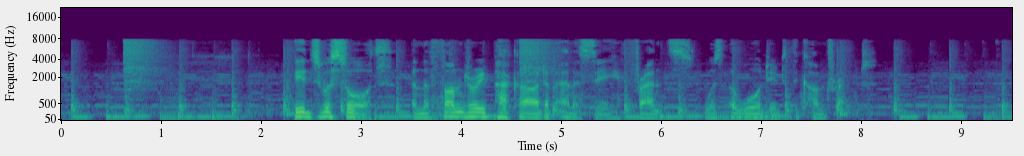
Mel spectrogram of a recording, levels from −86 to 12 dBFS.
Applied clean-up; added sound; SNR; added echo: none; Hi-hat + Guitar / Drum; 8 dB; none.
